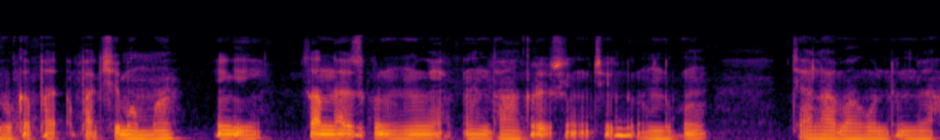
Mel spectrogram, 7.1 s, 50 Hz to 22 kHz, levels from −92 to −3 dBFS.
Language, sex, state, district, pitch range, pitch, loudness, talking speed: Telugu, male, Andhra Pradesh, Guntur, 105-115 Hz, 110 Hz, -30 LUFS, 60 wpm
